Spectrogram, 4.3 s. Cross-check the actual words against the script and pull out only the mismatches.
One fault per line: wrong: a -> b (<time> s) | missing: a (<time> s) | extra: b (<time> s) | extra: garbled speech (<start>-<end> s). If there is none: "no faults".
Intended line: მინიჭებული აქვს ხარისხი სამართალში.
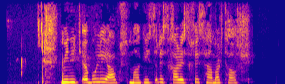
extra: მაგისტრის (2.0 s)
